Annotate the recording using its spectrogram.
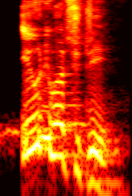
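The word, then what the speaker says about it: university: দেখো তুমি যখন ইউনিভার্সিটি বলছো আর যখন আমব্রেলা বলছো, দেখো দুটোই তো ইউতে স্টার্ট, দেখো ইউনিভার্সিটি ইউতে স্টার্ট হচ্ছে, আমব্রেলা ইউতে স্টার্ট হচ্ছে, তাই তো? হ্যাঁ, কিন্তু উচ্চারণ কি আছে, ঠিক হচ্ছে? দেখো ইয়ের উচ্চারণ ইউর মধ্যে হচ্ছে, তাই তো?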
